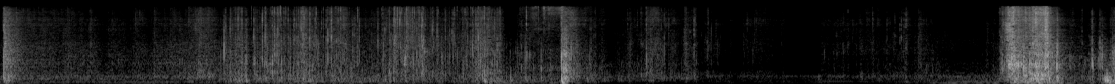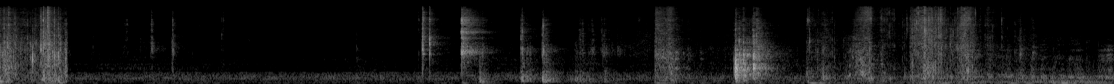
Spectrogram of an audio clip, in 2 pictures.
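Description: Plastic mailer and paper packaging crinkling and tearing as parcels are unwrapped, with a loud burst of rustling about ten seconds in and short crinkles and clicks in the second half.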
